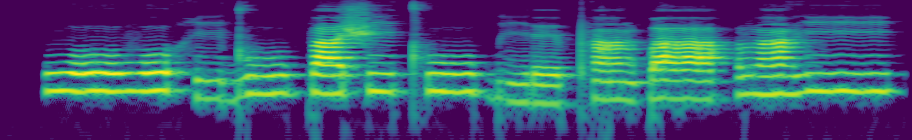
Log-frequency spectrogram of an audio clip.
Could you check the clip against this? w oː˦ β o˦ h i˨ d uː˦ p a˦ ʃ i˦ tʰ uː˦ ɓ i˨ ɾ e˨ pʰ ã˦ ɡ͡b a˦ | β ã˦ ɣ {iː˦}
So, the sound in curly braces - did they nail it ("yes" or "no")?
yes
